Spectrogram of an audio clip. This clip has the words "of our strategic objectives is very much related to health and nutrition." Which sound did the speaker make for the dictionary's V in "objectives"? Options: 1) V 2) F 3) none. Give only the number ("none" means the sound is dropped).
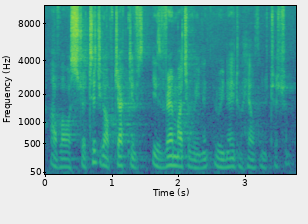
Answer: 1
